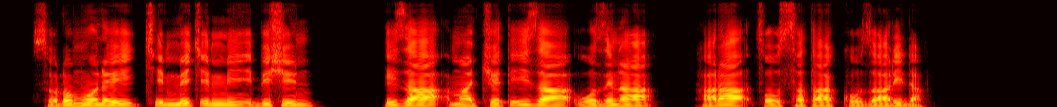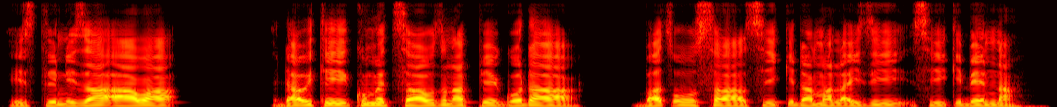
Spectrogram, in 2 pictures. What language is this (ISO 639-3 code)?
gmv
